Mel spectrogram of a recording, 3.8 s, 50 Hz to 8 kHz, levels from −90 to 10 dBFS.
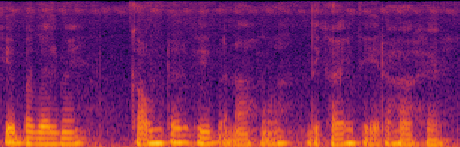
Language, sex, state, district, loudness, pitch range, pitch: Hindi, male, Uttar Pradesh, Lucknow, -17 LUFS, 110-130 Hz, 120 Hz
